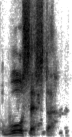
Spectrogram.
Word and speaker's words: Worcester: -2 in Worcester.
